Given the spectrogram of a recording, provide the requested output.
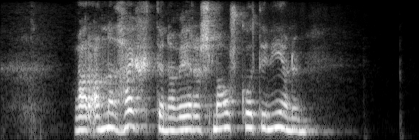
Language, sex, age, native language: Icelandic, female, 20-29, Icelandic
